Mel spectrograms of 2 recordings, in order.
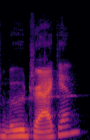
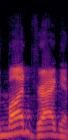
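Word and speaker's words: Mudragon: How did you pronounce moo dragon? It's mud dragon.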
